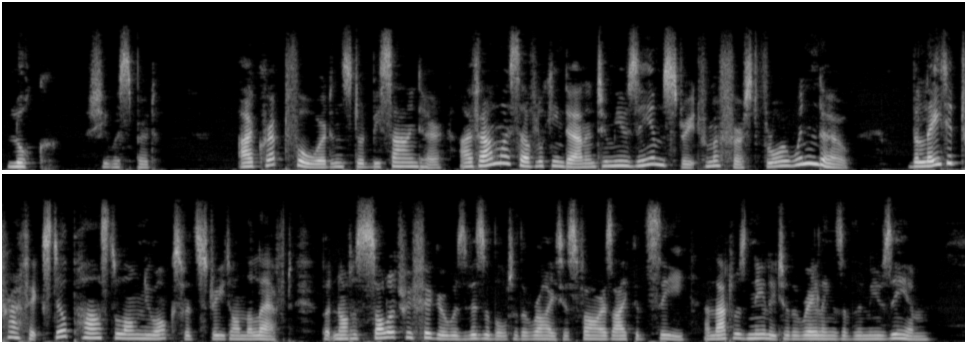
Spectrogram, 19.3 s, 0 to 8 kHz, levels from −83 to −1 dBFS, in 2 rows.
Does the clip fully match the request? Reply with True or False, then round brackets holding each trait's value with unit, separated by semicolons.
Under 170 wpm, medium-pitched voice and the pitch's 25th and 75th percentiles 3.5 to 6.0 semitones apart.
False (185 wpm; 180 Hz; 4.6 semitones)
